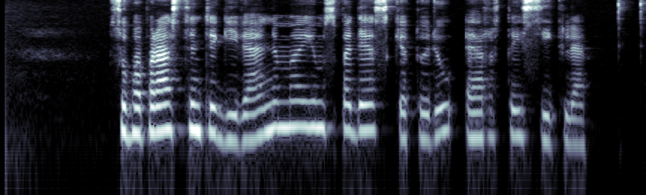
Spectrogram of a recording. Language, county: Lithuanian, Utena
